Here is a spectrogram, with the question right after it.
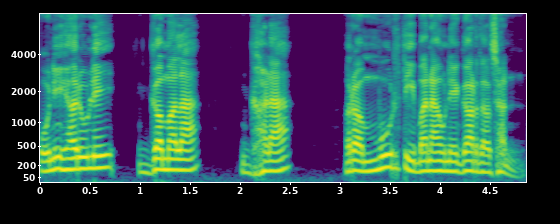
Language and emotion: Nepali, neutral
